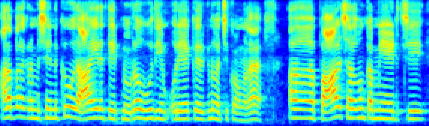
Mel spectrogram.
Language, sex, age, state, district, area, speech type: Tamil, male, 18-30, Tamil Nadu, Nagapattinam, rural, spontaneous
